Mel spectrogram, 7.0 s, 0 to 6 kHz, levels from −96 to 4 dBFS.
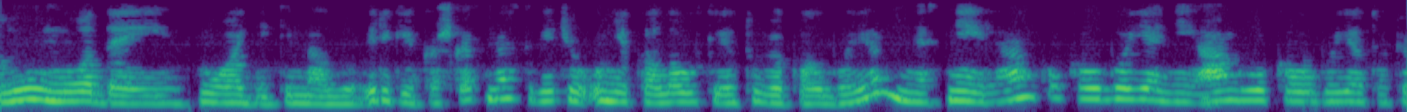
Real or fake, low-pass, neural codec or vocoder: real; 5.4 kHz; none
